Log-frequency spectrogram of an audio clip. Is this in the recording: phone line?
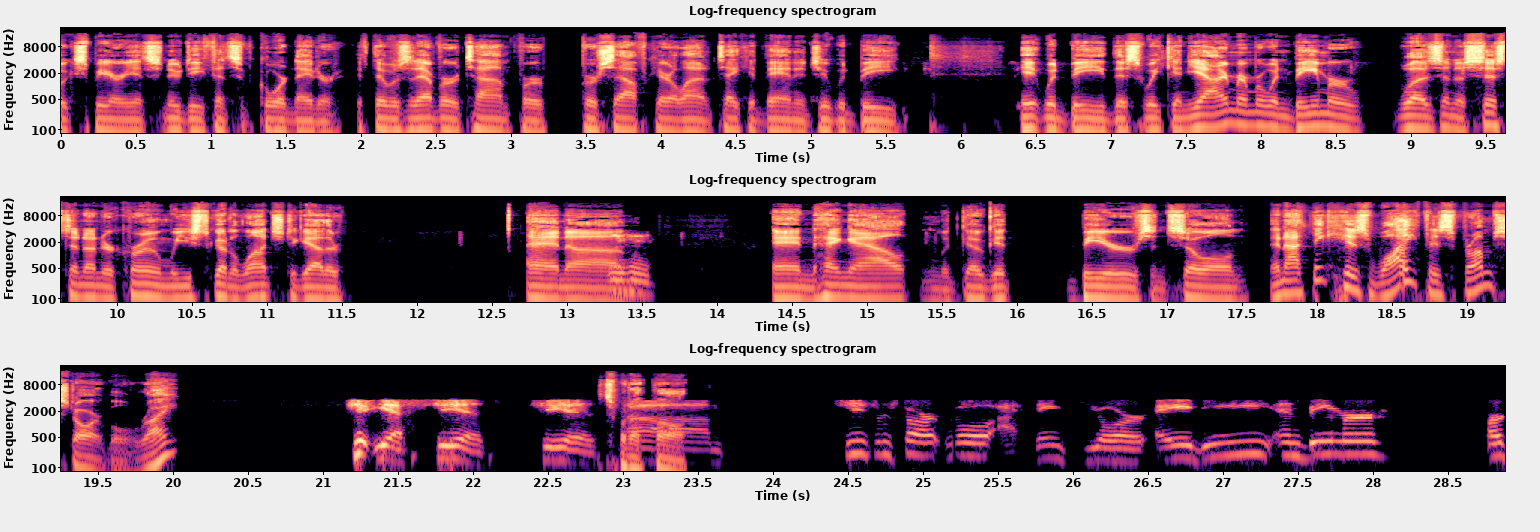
yes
